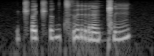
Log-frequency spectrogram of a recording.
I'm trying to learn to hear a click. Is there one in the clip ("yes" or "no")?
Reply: yes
